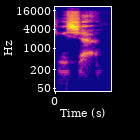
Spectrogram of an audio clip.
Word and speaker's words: Quisha: You can't take my blackness from me, Joe Biden, because my name is spelled with a Q and pronounced Quisha now.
